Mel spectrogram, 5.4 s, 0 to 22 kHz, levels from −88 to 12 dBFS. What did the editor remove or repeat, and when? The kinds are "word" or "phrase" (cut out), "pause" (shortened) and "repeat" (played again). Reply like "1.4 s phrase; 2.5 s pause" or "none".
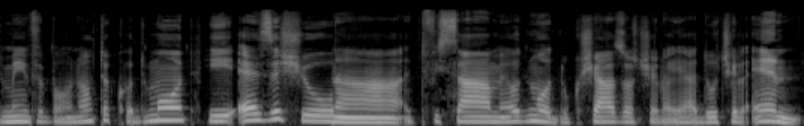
1.3 s pause; 2.2 s phrase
